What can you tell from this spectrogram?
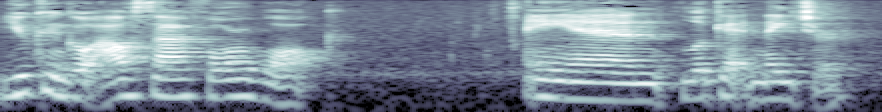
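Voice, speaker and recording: Light background noise and audible room echo accompany a woman's very deep, low pitch. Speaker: faith vlogger. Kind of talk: casual vlog chat. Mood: earnest, encouraging. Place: home room.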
